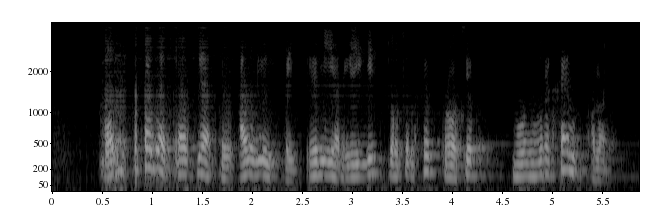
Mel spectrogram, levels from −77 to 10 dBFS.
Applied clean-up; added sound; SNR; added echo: neural separator model SepFormer DNS4.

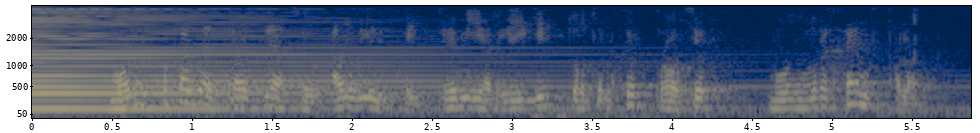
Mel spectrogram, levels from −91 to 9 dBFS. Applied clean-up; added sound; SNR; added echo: none; Keyboard (musical); 0 dB; none.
